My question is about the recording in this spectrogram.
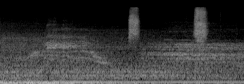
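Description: A cat meows once about half a second in, the call falling in pitch, over a low steady drone. Two short, sharp hissing bursts follow near the end.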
